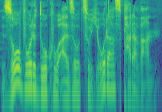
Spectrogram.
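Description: A man's voice: on the low side, sing-song, unhurried, dark tone, no room sound, clean studio sound, faint music behind. A man speaking as a podcast host, giving scripted commentary on a story.

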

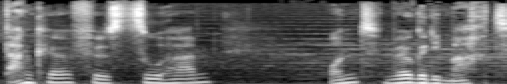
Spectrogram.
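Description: A man hosting a podcast, giving explanatory, semi-scripted commentary with clear emphasis. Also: mid-range voice, slow, warm tone, faint music behind. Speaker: podcast host.

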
